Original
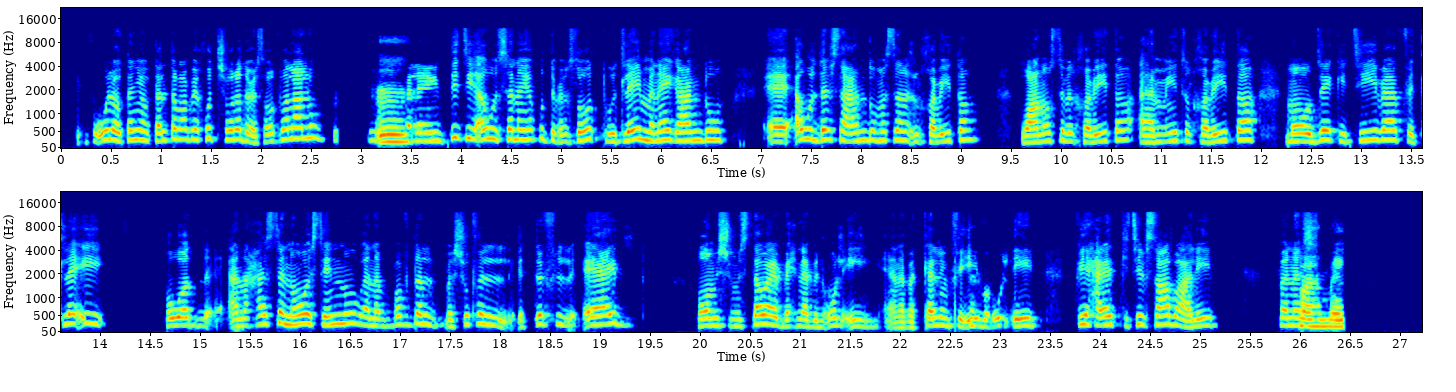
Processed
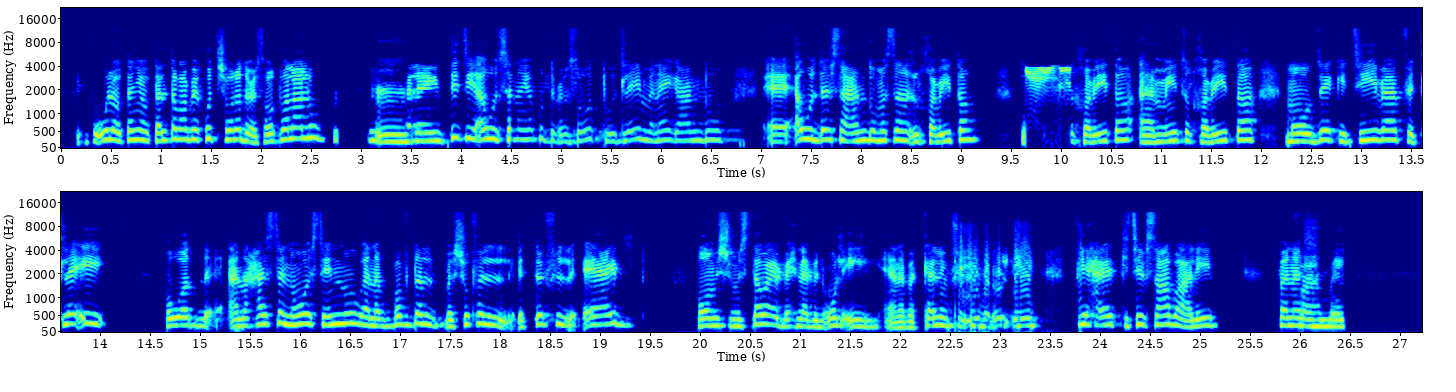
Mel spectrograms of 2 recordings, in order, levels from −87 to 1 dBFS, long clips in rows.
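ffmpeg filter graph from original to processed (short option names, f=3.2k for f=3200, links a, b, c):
-filter_complex "[0:a]asettb=1/sr,asplit=3[a][b][c];[a]atrim=end=4.494[d];[b]atrim=start=4.49:end=7.11,asetpts=PTS-STARTPTS,afade=t=in:d=0.004:c=qsin,afade=t=out:st=2.616:d=0.004:c=qsin,acompressor=threshold=-38dB:ratio=10:attack=3.2:release=140:knee=1:detection=peak,aecho=1:1:213:0.0891,atrim=end_sample=115542[e];[c]atrim=start=7.106[f];[d][e]acrossfade=d=0.004:c1=hsin:c2=qsin[g];[g][f]acrossfade=d=0.004:c1=qsin:c2=hsin,asettb=1/sr,asplit=3[h][i][j];[h]atrim=end=7.704[k];[i]atrim=start=7.7:end=8.81,asetpts=PTS-STARTPTS,afade=t=in:d=0.004:c=qsin,afade=t=out:st=1.106:d=0.004:c=qsin,highpass=130,bandreject=f=1.3k:w=13[l];[j]atrim=start=8.806[m];[k][l]acrossfade=d=0.004:c1=hsin:c2=qsin[n];[n][m]acrossfade=d=0.004:c1=qsin:c2=hsin,asettb=1/sr,asplit=3[o][p][q];[o]atrim=end=9.644[r];[p]atrim=start=9.64:end=10.1,asetpts=PTS-STARTPTS,afade=t=in:d=0.004:c=qsin,afade=t=out:st=0.456:d=0.004:c=qsin,aeval=exprs='val(0)+0.5*0.0133*sgn(val(0))':c=same,lowpass=f=3.4k:t=q:w=0.5098,lowpass=f=3.4k:t=q:w=0.6013,lowpass=f=3.4k:t=q:w=0.9,lowpass=f=3.4k:t=q:w=2.563,afreqshift=-4000[s];[q]atrim=start=10.096[t];[r][s]acrossfade=d=0.004:c1=hsin:c2=qsin[u];[u][t]acrossfade=d=0.004:c1=qsin:c2=hsin,asettb=1/sr,asplit=3[v][w][x];[v]atrim=end=22.474[y];[w]atrim=start=22.47:end=23.82,asetpts=PTS-STARTPTS,afade=t=in:d=0.004:c=qsin,afade=t=out:st=1.346:d=0.004:c=qsin,bandreject=f=390:w=5.6,volume=35.5dB,asoftclip=hard,volume=-35.5dB,lowpass=f=8k:t=q:w=2.6[z];[x]atrim=start=23.816[aa];[y][z]acrossfade=d=0.004:c1=hsin:c2=qsin[ab];[ab][aa]acrossfade=d=0.004:c1=qsin:c2=hsin,firequalizer=gain_entry='entry(230,0);entry(970,-14);entry(2000,8);entry(6300,-5)':delay=0.05:min_phase=1,alimiter=limit=-20.5dB:level=0:latency=1:release=12,acompressor=threshold=-32dB:ratio=6"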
